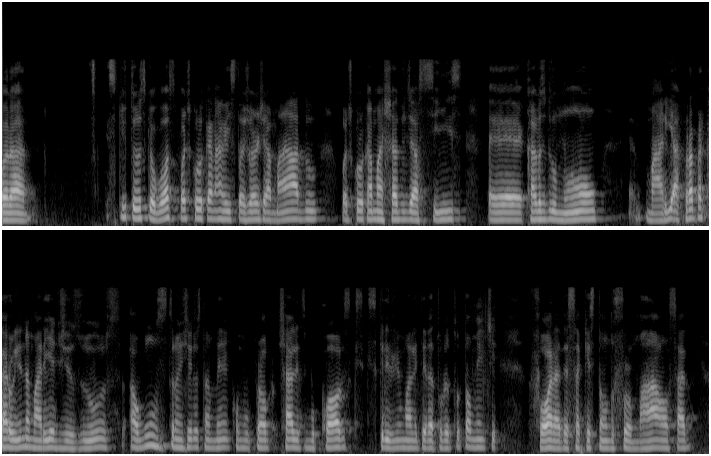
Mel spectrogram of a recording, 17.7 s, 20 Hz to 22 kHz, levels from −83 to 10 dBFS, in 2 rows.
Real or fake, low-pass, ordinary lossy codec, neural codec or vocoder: fake; none; none; codec, 16 kHz, 2 kbps, FreqCodec, larger model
